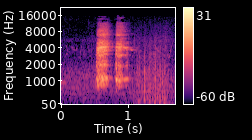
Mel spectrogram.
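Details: Common pheasant giving two loud, harsh, explosive notes in quick succession, followed by a short burst of rapid wing whirring against a quiet background.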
